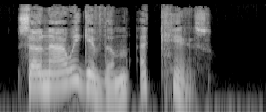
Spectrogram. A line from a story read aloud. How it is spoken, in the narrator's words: Victra says, with a little purr for Holiday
